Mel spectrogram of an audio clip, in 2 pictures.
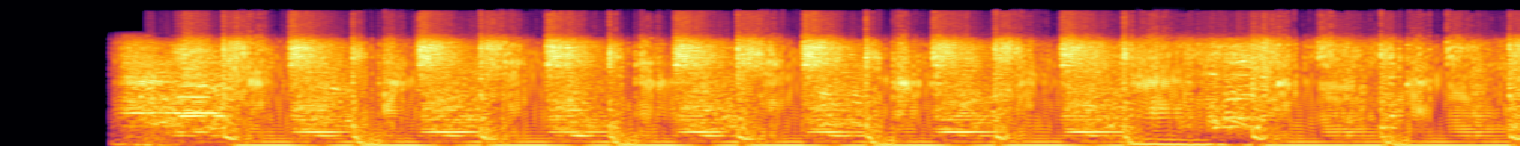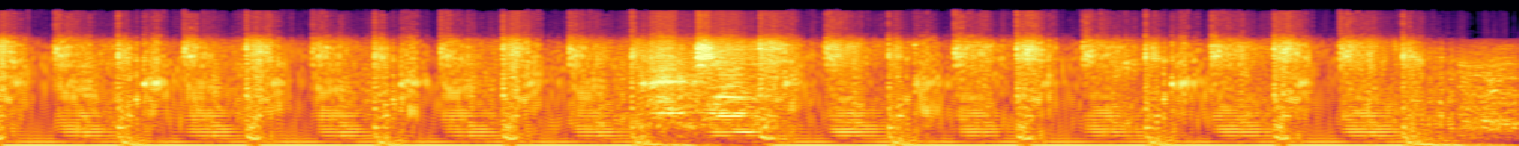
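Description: Dubstep DJ set playing very loud over a club sound system, with heavy sub-bass and a steady beat. It starts suddenly under a second in.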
